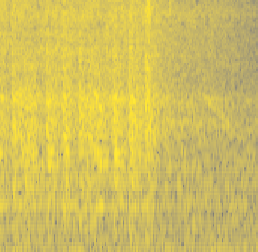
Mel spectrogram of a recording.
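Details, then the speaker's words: Ford Ranger with a misfire, coils disconnected for a cranking listen test: steady, even starter cranking with uniform compression pulses, no uneven beats, pointing away from a mechanical fault; spark later confirmed good. "So now I want to listen to it while I crank it, because that's going to tell me, well, it's not going to tell me exactly, but it'll lead me in the direction possibly of, does this thing have a mechanical fault? So here we go. No, actually it sounds good."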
